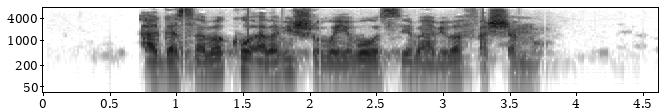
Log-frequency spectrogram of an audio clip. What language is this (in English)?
Kinyarwanda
